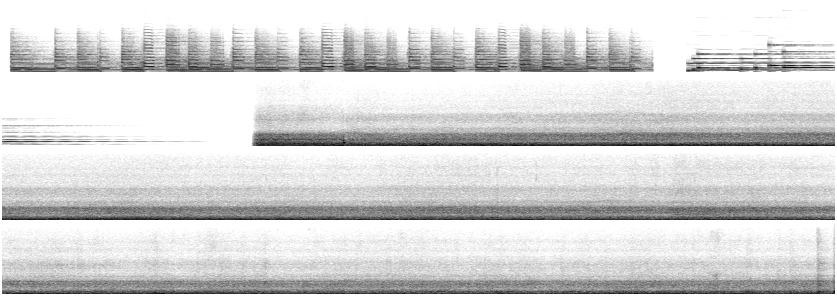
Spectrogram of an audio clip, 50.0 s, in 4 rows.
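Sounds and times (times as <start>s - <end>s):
train wheels rumbling on track: 16.3s - 49.9s.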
